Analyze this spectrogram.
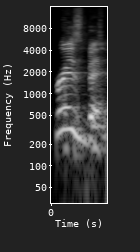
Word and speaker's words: Brisbane: So I see people Brisbane. Brisbane. Okay. Brisbane. Heavy on the first.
